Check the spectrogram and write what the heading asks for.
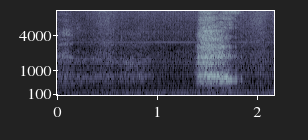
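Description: A man's quick, audible intake of breath, about a second and a half in, after a short pause in quiet room tone.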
